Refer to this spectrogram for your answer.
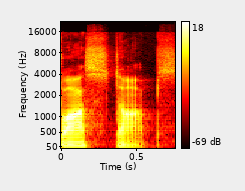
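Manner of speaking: ordinary delivery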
